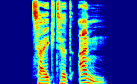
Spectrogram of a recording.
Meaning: inflection of anzeigen: 1. second-person plural preterite 2. second-person plural subjunctive II
- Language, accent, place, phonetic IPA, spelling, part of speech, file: German, Germany, Berlin, [ˌt͡saɪ̯ktət ˈan], zeigtet an, verb, De-zeigtet an.ogg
